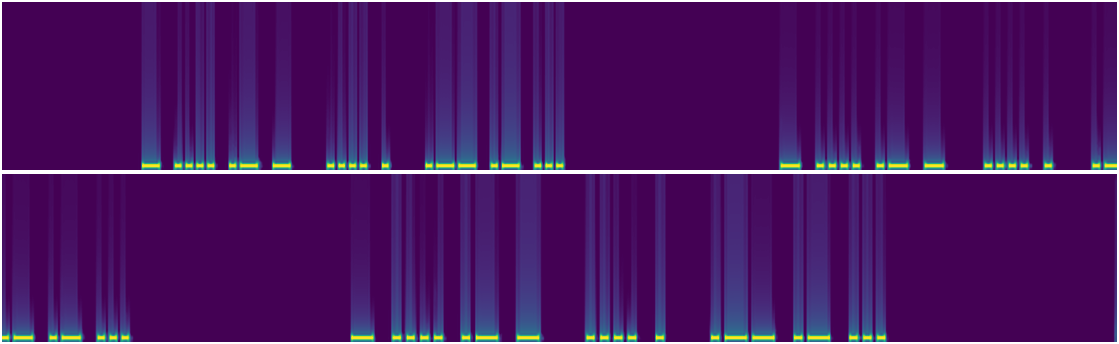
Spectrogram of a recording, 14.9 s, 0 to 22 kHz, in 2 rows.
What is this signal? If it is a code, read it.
Morse code, heard as a keyed tone, about 29 wpm, 700 Hz. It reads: THAT HE WAS THAT HE WAS THAT HE WAS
